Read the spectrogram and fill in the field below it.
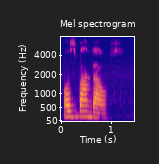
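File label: husband house, Nigerian Pidgin, female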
